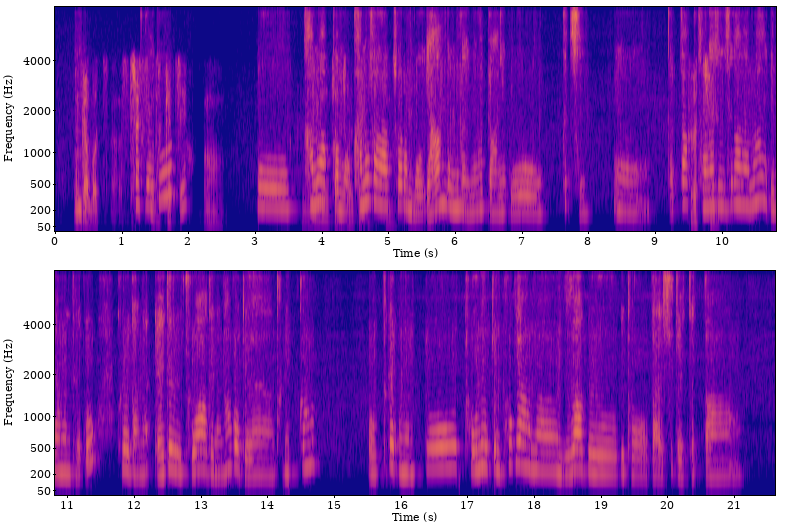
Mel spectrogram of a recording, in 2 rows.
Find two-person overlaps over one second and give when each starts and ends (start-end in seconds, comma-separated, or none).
3.7-5.1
